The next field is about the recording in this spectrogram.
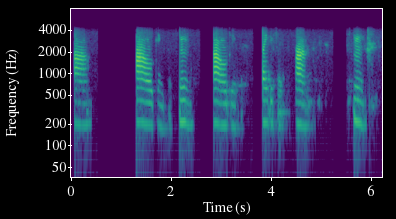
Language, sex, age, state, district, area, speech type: Tamil, female, 18-30, Tamil Nadu, Madurai, urban, conversation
